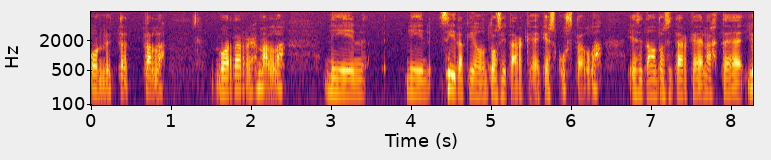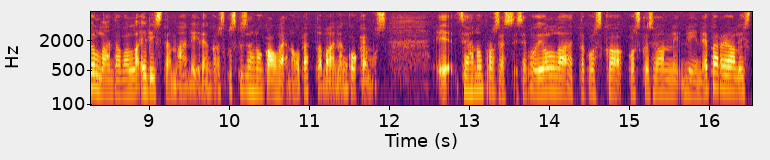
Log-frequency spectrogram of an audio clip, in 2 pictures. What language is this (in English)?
Finnish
